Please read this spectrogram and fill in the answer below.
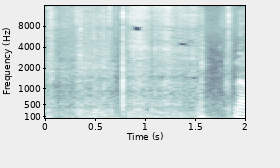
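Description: Hand rubbing and scraping over a taped cardboard parcel, with a couple of sharp clicks.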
